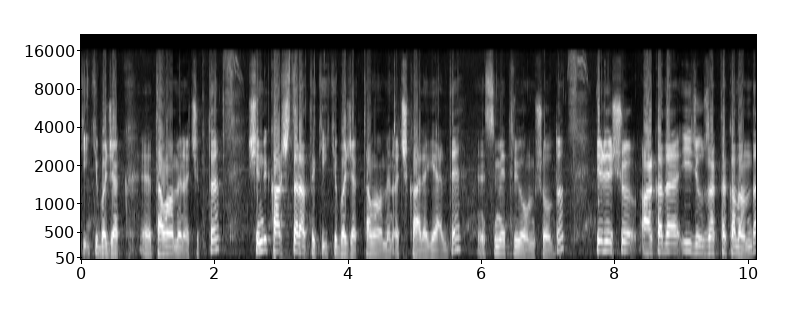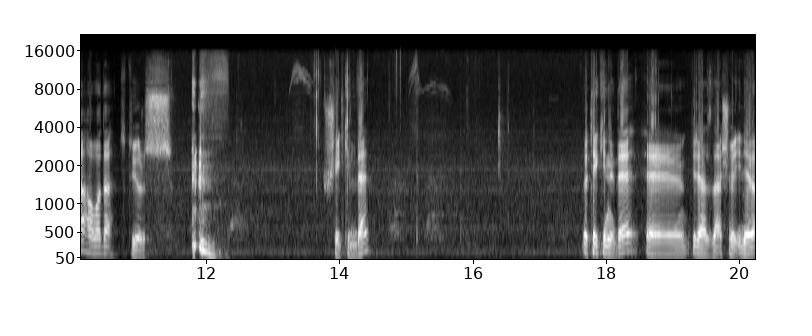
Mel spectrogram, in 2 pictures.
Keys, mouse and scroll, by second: 2.2-4.7 middle drag, 4.7 KP_3, 7.8 right click, 9.7 g, 12.5 g, 14.1-16.1 middle drag, 16.4 KP_3, 17.8 right click, 19.0 click.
